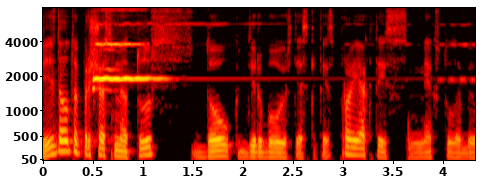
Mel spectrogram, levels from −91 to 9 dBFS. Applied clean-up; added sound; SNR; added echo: classical method spectral subtraction.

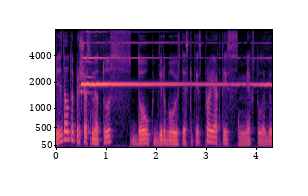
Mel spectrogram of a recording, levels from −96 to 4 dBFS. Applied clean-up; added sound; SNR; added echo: none; Wind instrument, woodwind instrument; -2 dB; none.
